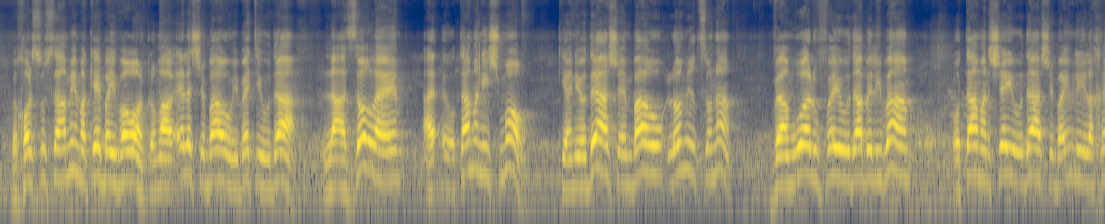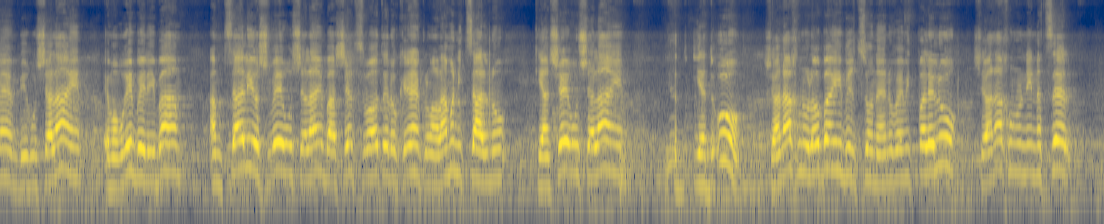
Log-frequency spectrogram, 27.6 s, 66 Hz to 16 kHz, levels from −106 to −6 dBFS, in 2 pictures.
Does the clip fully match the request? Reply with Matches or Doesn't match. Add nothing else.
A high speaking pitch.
Matches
